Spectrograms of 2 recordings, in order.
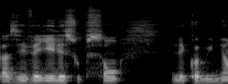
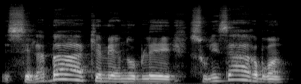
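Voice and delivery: put-on higher, louder child, slowing at the end; a child insisting, drawing it out; little girl; 7 semitones higher, 5 dB louder than usual. Girl points to Mère Noblet, higher child voice.

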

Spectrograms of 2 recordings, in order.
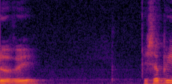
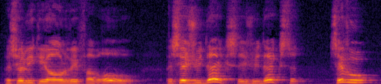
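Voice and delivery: crying out; 4 semitones higher, 10 dB louder than usual. Acted. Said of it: "s'écria".

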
